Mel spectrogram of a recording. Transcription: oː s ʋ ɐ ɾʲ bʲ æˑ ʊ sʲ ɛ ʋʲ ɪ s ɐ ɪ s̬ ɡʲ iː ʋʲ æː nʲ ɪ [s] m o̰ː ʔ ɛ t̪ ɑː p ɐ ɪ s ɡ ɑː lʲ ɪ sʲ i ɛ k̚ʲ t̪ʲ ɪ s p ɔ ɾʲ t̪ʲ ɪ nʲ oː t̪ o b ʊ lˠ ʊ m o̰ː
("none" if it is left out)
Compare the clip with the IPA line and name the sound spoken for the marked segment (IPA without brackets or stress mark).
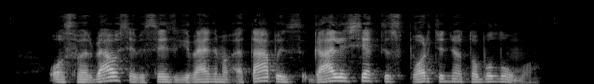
none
